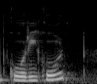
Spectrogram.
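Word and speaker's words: Kozhikode: ए आईआईएम कोरीकोट ये केरला में है ये जगह जेड यहां पे साइलेंट है।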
